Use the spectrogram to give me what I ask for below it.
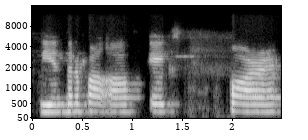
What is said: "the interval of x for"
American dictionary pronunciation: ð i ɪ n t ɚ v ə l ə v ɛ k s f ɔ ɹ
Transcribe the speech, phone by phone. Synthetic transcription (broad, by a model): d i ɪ n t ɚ f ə l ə f ɛ k s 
